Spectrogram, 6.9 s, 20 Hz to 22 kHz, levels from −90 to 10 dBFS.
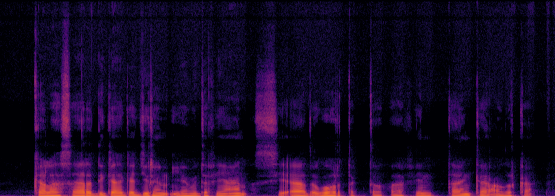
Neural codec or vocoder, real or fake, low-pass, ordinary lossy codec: none; real; none; none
